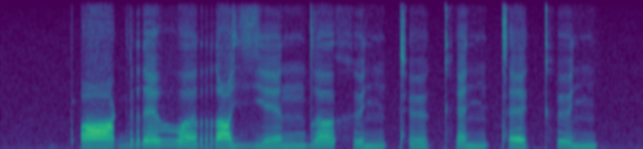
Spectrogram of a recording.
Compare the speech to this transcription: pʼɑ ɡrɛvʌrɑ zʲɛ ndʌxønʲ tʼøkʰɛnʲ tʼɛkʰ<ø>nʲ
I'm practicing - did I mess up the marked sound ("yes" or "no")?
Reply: no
